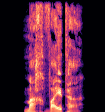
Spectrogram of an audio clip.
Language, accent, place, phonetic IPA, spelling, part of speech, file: German, Germany, Berlin, [ˌmax ˈvaɪ̯tɐ], mach weiter, verb, De-mach weiter.ogg
- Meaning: 1. singular imperative of weitermachen 2. first-person singular present of weitermachen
